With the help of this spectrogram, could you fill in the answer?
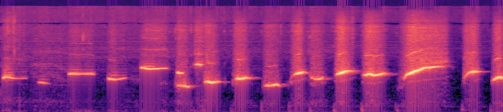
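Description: A person whistles a tune, a string of short, clear pitched notes rising and falling in a steady rhythm, with no talking.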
